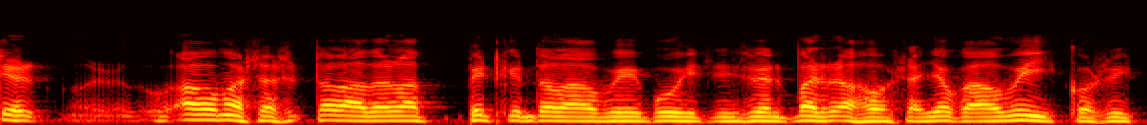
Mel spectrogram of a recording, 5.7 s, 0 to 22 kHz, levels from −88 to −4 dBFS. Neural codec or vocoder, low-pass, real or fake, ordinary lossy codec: none; 7.2 kHz; real; AAC, 64 kbps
